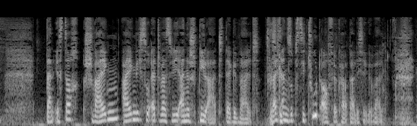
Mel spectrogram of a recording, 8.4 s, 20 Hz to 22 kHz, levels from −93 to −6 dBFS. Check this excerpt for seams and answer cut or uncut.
uncut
